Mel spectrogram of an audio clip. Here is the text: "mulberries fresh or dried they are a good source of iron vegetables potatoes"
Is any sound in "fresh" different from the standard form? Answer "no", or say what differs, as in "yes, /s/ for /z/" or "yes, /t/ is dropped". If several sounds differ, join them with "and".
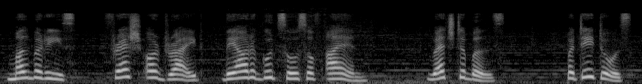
no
